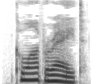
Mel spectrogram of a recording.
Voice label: "Cooperate", English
